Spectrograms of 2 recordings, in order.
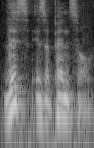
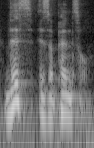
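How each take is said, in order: First: It is said in a neutral American accent. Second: The same.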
